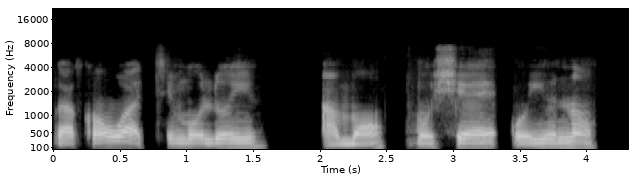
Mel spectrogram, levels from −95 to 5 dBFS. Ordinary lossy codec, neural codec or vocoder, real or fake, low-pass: none; none; real; 7.2 kHz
